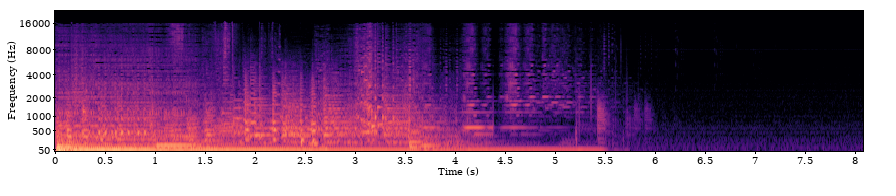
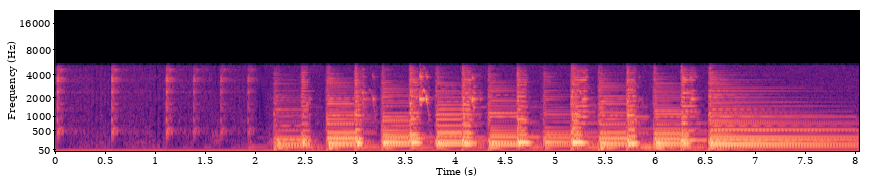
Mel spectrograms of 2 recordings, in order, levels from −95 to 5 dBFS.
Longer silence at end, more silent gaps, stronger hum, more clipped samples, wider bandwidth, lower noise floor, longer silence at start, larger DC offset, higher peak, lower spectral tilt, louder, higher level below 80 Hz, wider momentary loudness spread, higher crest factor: first, 2.6 s vs 0 s; neither; first, 50 Hz at -55 dBFS vs none; neither; first, 11 kHz vs 5.4 kHz; first, -71 dBFS vs -40 dBFS; about the same, 0 s vs 0 s; second, under 0.1% vs 2%; about the same, 0 dBFS vs 0 dBFS; second, -7 dB/octave vs -8.5 dB/octave; second, -23 LUFS vs -13 LUFS; first, -24 dBFS vs -40 dBFS; first, 21 LU vs 18 LU; first, 22 dB vs 14 dB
